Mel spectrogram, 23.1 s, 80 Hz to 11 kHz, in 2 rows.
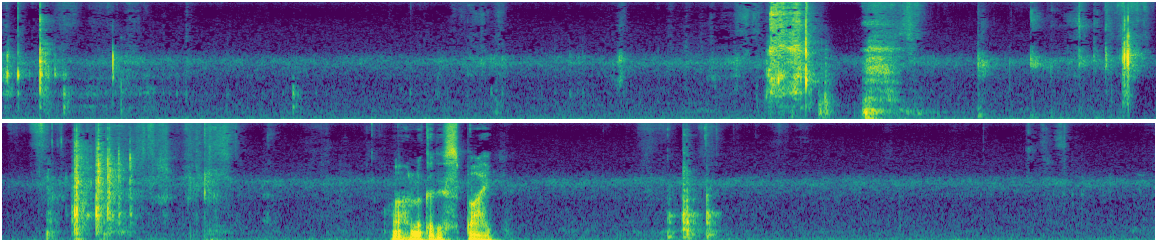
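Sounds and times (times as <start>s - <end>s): plastic tool head rustling and clattering: 10.9s - 13.8s.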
